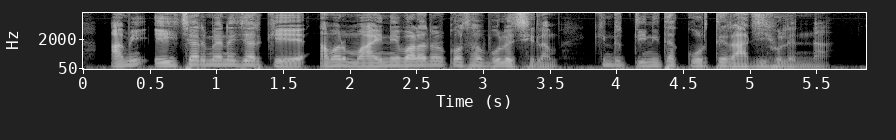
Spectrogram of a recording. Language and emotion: Bengali, sad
